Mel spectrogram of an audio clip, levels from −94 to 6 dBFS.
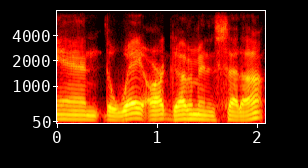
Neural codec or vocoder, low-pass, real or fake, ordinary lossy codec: none; 7.2 kHz; real; Opus, 16 kbps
